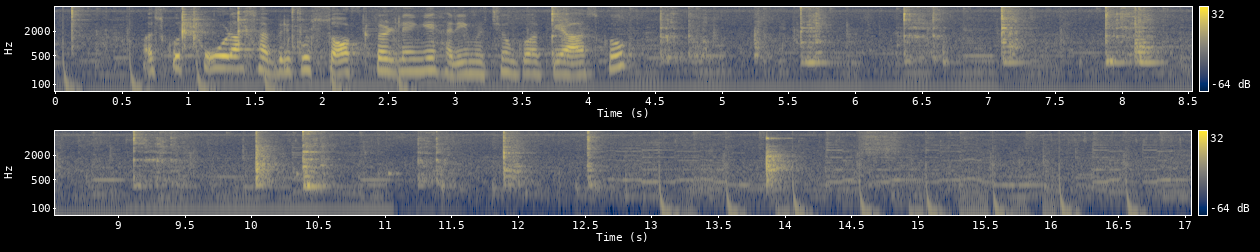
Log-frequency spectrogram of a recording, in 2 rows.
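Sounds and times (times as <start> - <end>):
onions sizzling in hot oil: 0.0 - 17.0
spatula scraping and knocking pan: 0.1 - 2.8, 3.6 - 12.7, 13.8 - 14.8.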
